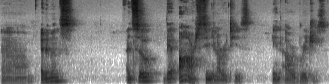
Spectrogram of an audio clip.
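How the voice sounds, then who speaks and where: There is vocal fry in this man's voice, which carries a strong French accent. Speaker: amateur electronic music maker, YouTuber. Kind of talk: casual vlog monologue. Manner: halting.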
